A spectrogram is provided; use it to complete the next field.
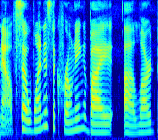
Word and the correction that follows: Laird: Baron, if I'm saying his name right. It's my first time reading. – Laird. – Thank you.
